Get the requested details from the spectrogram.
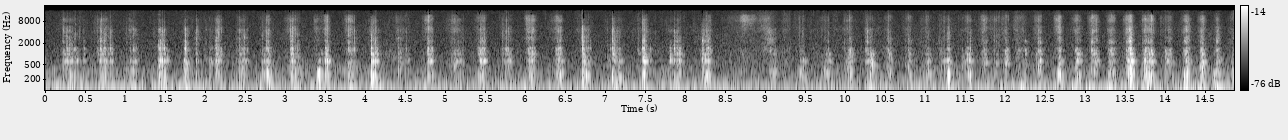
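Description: Black and white textured knit fabric is scratched with long fingernails and clawed fingertips, giving a quiet run of short, dry, bright scratching strokes at an uneven pace. A steady low hum sits underneath throughout.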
